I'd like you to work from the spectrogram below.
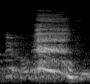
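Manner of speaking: squeaky high giggle; quick high giggle after the act; high laugh. Real, not acted. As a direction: burst of high-pitched laughter. Laughs at own perky act.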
